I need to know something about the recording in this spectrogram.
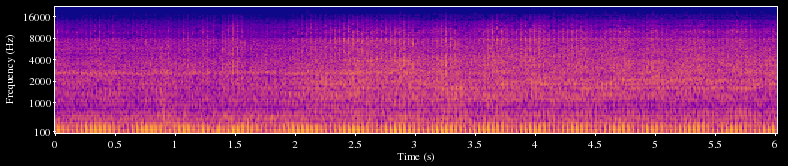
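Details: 1997 Craftsman II 30" rear-engine riding mower, 13.5 hp Tecumseh engine, another test run after electrical and tire repairs: steady, even single-cylinder thump, smooth low drone, no shake or rattle; quiet, no vibration. Normal running.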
